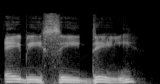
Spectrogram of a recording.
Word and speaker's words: Abcde: It's not right to make fun of her name, A-B-C-D-E. – Is that a pronounceable name, or is it legitimate? – Of course it is. It's Ab-C-D. Ab-C-D. – Ab-C-D. – Ab-C-D. – Mm-hmm. – Ab-C-D. But it is spelled A-B-C-D-E.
